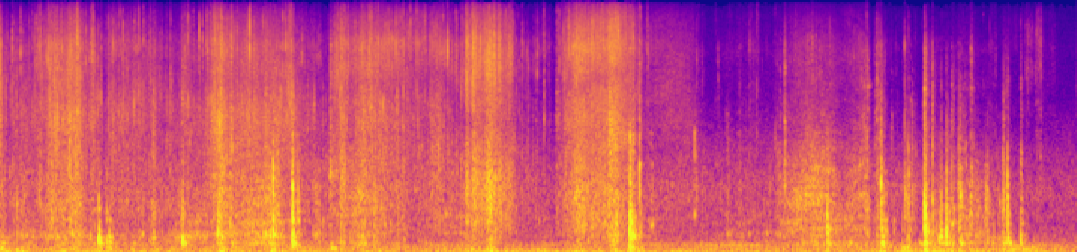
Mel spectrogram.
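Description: Clear plastic bags crinkling and rustling in repeated swishes as stiff floor liners are slid out of them, with a few knocks as the liners are handled.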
